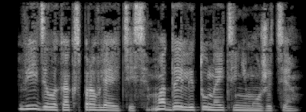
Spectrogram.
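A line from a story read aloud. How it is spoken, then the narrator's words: Sigh. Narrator (Russian): вздохнула я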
